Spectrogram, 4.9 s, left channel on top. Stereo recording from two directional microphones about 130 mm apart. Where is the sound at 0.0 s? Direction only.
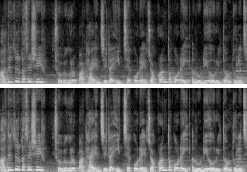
40° right (ahead or behind).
